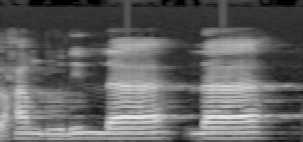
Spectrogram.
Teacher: lam itu sedikit lebih tebal caranya adalah dengan menempelkan makhrajnya lebih banyak daripada sekedar ujung lidah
